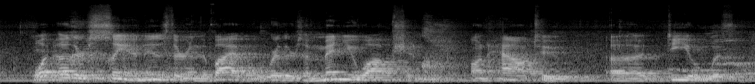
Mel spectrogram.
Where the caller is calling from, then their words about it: Cincinnati, Ohio, United States; from Cincinnati, Ohio.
